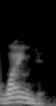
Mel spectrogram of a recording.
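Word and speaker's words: wind: उसी तरह से यह जो हवा बह रही है यह विंड है डब्ल्यू आई एन डी। लेकिन इसी विंड को इस्तेमाल अभी मैंने किया घड़ी के कि भाई घड़ी में चाबी दे दो। तो हमने कहा इसको वाइंड। लेकिन जब क्वालिटी बताएंगे याद रखिए तो कहेंगे विंड।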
